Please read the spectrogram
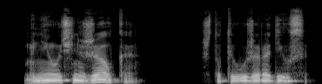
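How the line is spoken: Quiet. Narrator (Russian): тихо сказал Стась

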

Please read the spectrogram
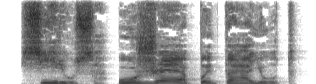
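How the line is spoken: Shouted out. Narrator (Russian): выкрикнул Гарри

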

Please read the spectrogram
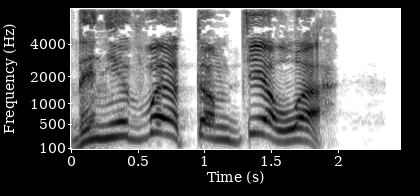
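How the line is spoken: Near groaning. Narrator (Russian): Джек чуть не стонал

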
